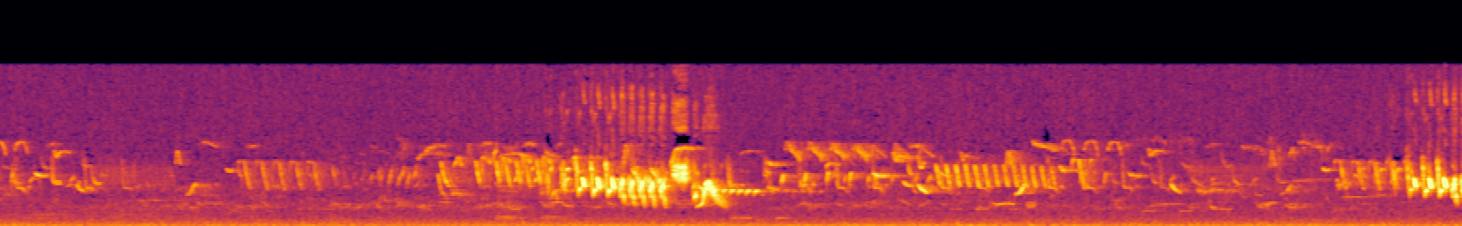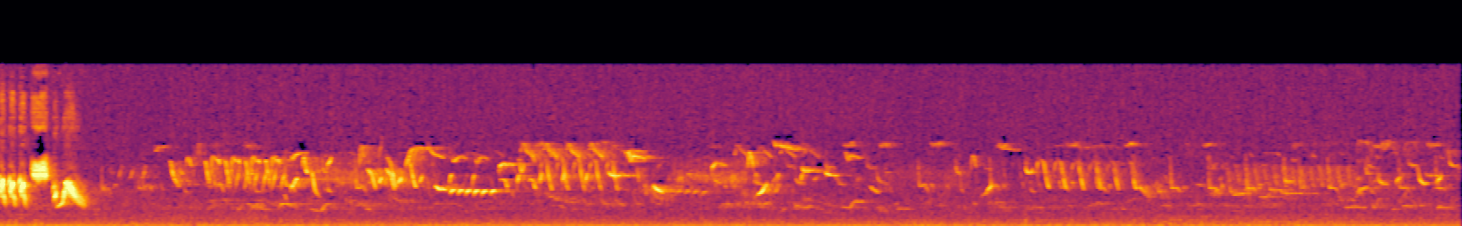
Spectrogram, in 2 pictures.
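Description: Several songbirds singing over one another, with fast trilled songs and chirps. A faint low rumble comes and goes underneath.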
